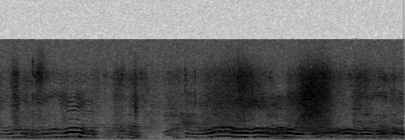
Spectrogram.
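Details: Six-day-old pups of Willy and Olimpiya give high, wavering whines that rise and fall in overlapping harmonic bands, a near-continuous squealing chorus with a brief dip in the middle, indoors.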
